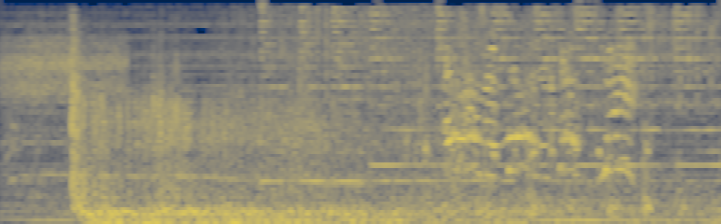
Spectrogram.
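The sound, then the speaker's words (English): A burning box left on a house porch explodes with one sudden, loud blast, followed by several seconds of dense rumbling, crackling noise. “As the truck drives away, the box bursts into flame and finally explodes.”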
